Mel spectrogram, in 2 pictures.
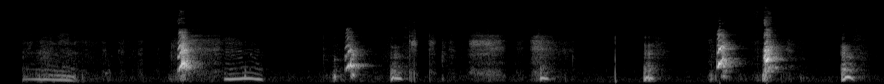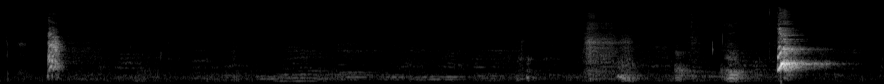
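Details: Pet dog giving a series of short barks and yips spaced irregularly, with a quiet gap in the middle and a louder final bark.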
